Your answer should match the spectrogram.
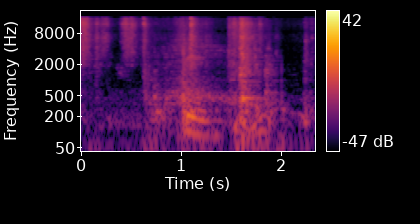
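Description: Light knocks and rustles of handling, with a brief murmured voice about a second in.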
